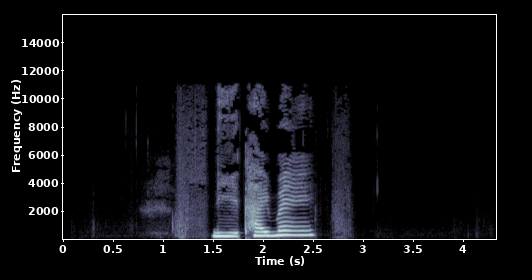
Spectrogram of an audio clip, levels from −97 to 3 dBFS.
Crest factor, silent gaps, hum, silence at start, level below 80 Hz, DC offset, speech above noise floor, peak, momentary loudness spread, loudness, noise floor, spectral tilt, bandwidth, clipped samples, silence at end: 18 dB; none; none; 1.5 s; -72 dBFS; under 0.1%; 69 dB; -4 dBFS; 9 LU; -17 LUFS; -86 dBFS; -6 dB/octave; 11 kHz; under 0.1%; 1.8 s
